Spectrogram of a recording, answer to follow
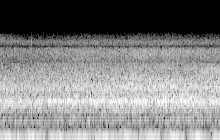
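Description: Steady static-like hiss over a low, even hum, with no other event standing out.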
